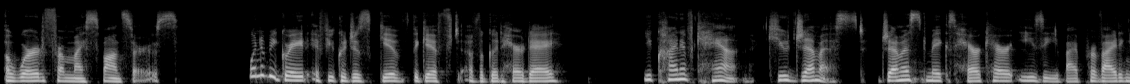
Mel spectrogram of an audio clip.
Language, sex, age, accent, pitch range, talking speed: English, female, 30-49, American, 150-185 Hz, 180 wpm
